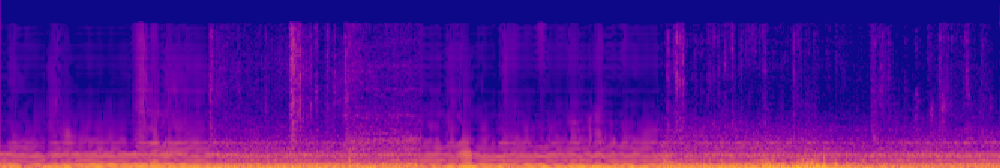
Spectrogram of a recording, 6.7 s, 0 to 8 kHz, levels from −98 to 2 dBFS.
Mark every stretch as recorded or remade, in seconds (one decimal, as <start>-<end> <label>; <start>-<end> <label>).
0.0-1.4 remade; 1.4-2.8 recorded; 2.8-4.4 remade; 4.4-6.7 recorded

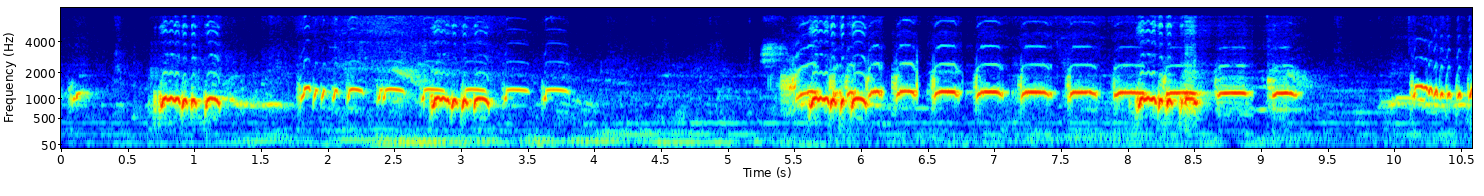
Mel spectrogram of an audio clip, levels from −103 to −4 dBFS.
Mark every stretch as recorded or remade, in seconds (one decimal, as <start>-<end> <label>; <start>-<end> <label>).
0.0-8.4 recorded; 8.4-9.2 remade; 9.2-10.6 recorded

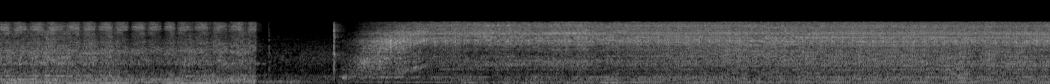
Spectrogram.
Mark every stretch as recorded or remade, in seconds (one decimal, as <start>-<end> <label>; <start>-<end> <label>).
0.0-2.1 recorded; 2.1-3.0 remade; 3.0-4.6 recorded; 4.6-6.3 remade; 6.3-7.5 recorded; 7.5-8.2 remade; 8.2-10.5 recorded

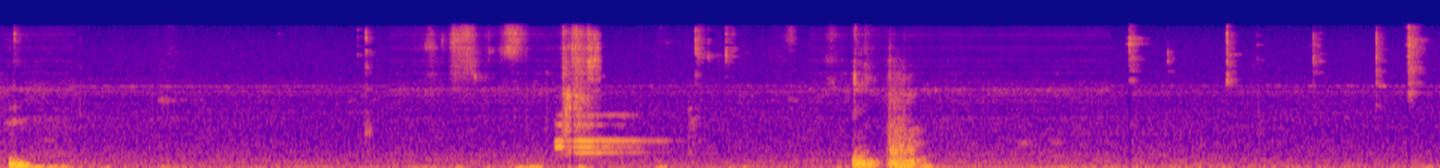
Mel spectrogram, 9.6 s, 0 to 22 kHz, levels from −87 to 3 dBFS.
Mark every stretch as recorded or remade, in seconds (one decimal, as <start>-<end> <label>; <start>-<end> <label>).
0.0-0.5 remade; 0.5-2.6 recorded; 2.6-4.0 remade; 4.0-5.4 recorded; 5.4-7.4 remade; 7.4-9.6 recorded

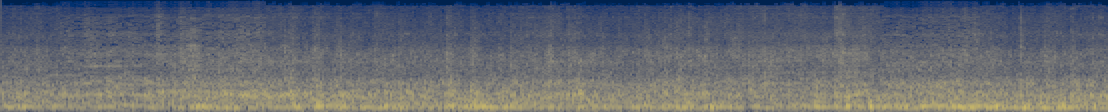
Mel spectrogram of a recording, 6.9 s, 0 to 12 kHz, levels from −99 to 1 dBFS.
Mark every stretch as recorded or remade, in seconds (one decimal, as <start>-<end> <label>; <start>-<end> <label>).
0.0-0.5 recorded; 0.5-1.1 remade; 1.1-4.5 recorded; 4.5-5.5 remade; 5.5-6.9 recorded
